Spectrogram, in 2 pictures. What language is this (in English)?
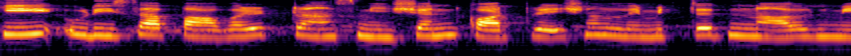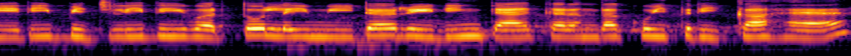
Punjabi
